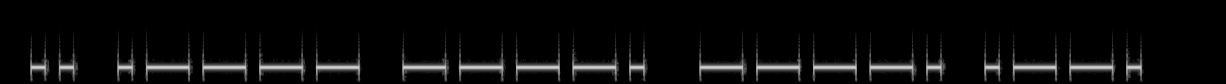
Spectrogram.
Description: Morse code, heard as a keyed tone, about 8 wpm, 800 Hz. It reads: I199P
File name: LEZIONI / 7 GF9Z / 7 GF9 8wpm 3545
